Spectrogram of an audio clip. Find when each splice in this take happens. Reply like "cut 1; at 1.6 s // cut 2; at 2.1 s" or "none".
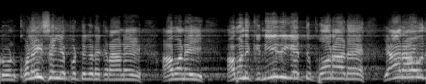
none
